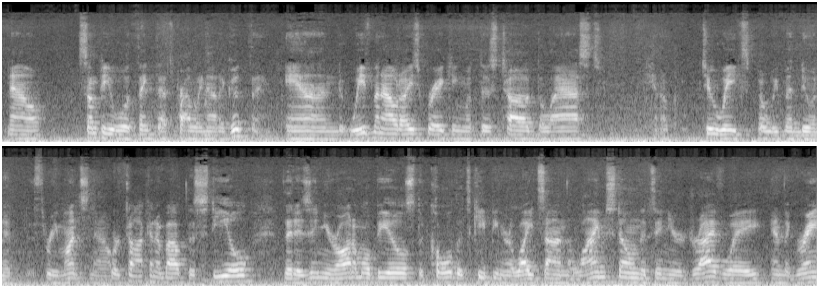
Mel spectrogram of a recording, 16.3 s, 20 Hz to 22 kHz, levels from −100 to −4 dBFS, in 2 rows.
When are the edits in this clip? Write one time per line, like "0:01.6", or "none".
0:02.8
0:09.2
